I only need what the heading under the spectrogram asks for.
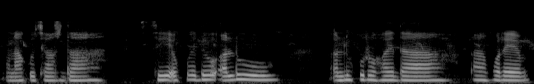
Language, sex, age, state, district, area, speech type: Santali, female, 18-30, West Bengal, Malda, rural, spontaneous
